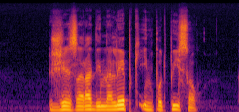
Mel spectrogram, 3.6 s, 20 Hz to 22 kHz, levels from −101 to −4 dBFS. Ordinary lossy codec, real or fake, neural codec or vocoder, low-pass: none; real; none; 19.8 kHz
